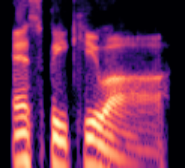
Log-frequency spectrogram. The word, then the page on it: SPQR: British English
